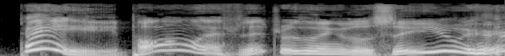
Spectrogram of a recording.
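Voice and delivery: high, put-on casual greeting; mock-nonchalant high voice; fake casual. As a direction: act cool while clearly starstruck. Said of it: "And I went".

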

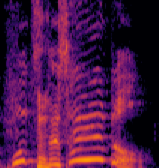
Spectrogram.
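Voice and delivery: high puzzled silly voice; clueless driver. Retold or imitated. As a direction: squeak out the confusion. Mocking Oregon drivers.

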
